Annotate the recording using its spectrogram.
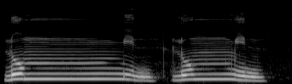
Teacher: Lanjut, di sini juga terdapat hukum gunnah karena terdapat mim bertasjid jadi baca ditekan 3 harkat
